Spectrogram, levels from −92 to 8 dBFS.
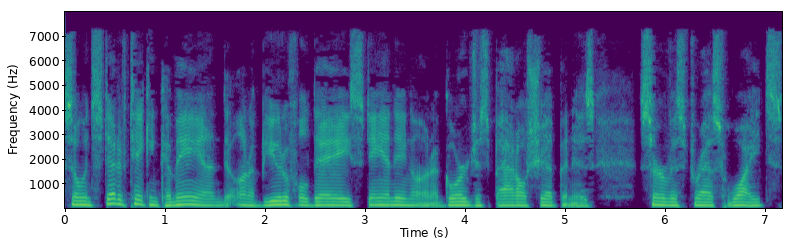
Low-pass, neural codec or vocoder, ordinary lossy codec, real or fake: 7.2 kHz; codec, 16 kHz, 8 kbps, FreqCodec, larger model; MP3, 48 kbps; fake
